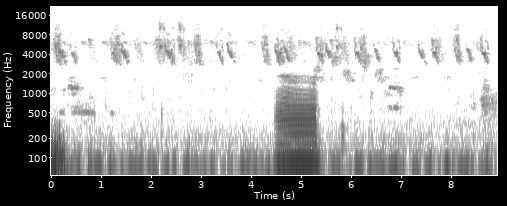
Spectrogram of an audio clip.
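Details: Cattle with a little calf asleep next to its mother; one deep, steady, evenly toned moo of nearly a second midway, with busy bird twittering throughout and low background hum.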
